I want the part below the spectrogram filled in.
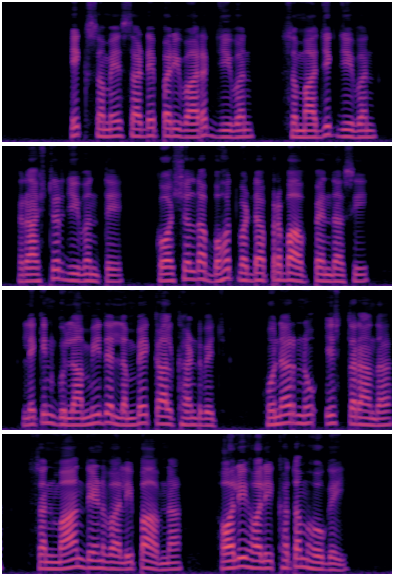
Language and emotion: Punjabi, neutral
